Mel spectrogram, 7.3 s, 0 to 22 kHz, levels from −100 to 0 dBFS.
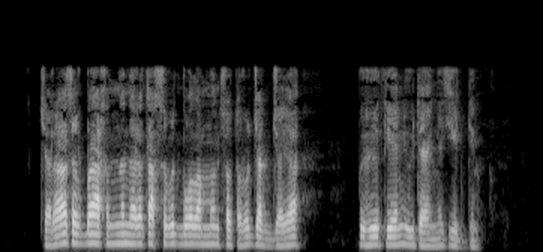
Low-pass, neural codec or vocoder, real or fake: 7.2 kHz; none; real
